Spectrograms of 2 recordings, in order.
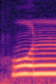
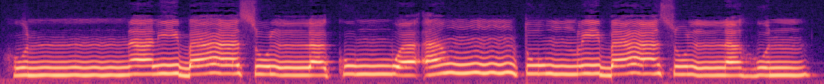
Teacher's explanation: Kemudian kita akan keluarkan sifat dari nun tersebut, yaitu harus ada dengungannya, harus ada bunyi sengaunya bunyi sengau yang bukan berasal dari menahan huruf, tapi dia lembut lembut keluarnya, sengau, terasa sampai hidung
